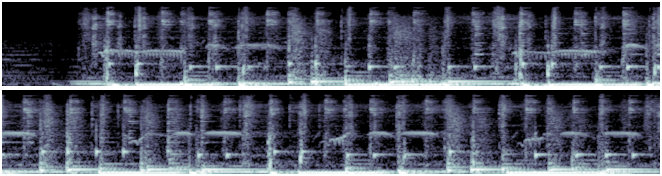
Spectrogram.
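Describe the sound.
Samba music plays loud with no voices. Busy, dense percussion drives a fast, steady rhythm beneath bright tonal instruments.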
